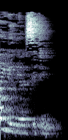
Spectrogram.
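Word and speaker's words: university: है वो वॉवेल है, लेकिन उसका जो प्रोनाउंसिएशन है, साउंड है, वो यू यानी य होता है, और य जो है वो कॉन्सोनेंट है, इसीलिए हमने यहाँ पे अ लिया है, अ यूनिवर्सिटी। समझ में आ रहा है?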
